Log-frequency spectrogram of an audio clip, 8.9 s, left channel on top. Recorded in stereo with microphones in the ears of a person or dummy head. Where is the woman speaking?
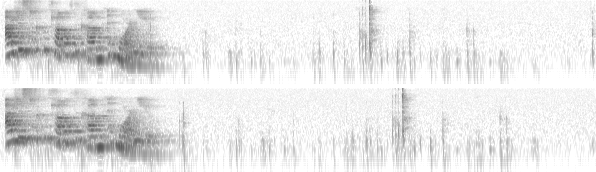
20° left (ahead or behind), 0.9 m; by 2.4 s 80° left, 1.9 m.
